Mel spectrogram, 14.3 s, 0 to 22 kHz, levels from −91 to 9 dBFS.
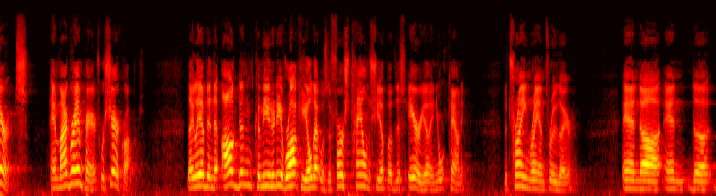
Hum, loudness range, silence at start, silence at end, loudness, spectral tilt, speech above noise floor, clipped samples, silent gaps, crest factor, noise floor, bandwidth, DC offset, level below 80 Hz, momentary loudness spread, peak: none; 9 LU; 0 s; 0 s; -25 LUFS; -4.5 dB/octave; 42 dB; under 0.1%; none; 22 dB; -67 dBFS; 15 kHz; under 0.1%; -60 dBFS; 16 LU; -6 dBFS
